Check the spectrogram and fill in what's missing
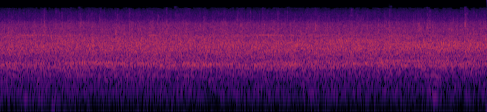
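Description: A rugby crowd at Ireland versus Namibia applauds a try, a dense, steady wash of clapping and cheering heard at a distance, sustained throughout without a break.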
